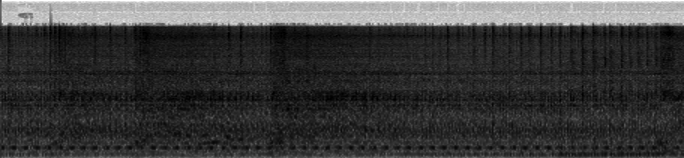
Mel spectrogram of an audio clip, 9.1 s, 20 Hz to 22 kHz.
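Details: Yamaha RX King two-stroke, stock 135, after repair (magneto rotor re-pressed, clutch plates and springs replaced): quick, even idle popping about five beats a second with no rattle or clatter. Normal idle.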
